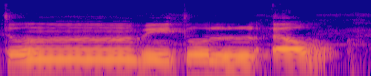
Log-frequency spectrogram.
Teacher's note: Bila kita waqaf, pastikan huruf dad itu dibaca dengan tebal dan tidak bunyi melantun. Sebab huruf dad ini bukan huruf qalqalah.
